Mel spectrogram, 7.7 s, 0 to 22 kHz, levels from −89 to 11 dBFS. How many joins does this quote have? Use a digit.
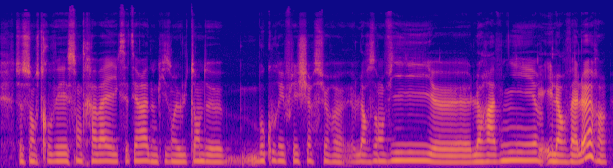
0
